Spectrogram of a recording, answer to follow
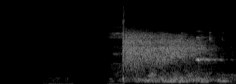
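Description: A pool cue striking the cue ball with one sharp click about a second in, followed at once by a loud burst of hissing noise that fades over most of a second.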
